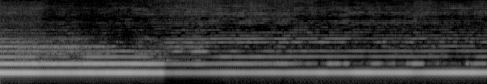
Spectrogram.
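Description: Conch shell (shankh) blown in one long, steady note. It sounds loud for about two seconds, then drops suddenly to a softer level and wavers slightly as it is held on.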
